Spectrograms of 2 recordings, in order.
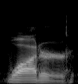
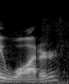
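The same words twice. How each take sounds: First: "water" ending on a clear r; American water. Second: "water" with a flapped t and a strong r at the end; American water. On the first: Quoting the word his wife can't say, American "water". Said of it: "But she can't say". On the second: Showing chat how he says it, American "water". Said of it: "I would say". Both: Shown as a demonstration.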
